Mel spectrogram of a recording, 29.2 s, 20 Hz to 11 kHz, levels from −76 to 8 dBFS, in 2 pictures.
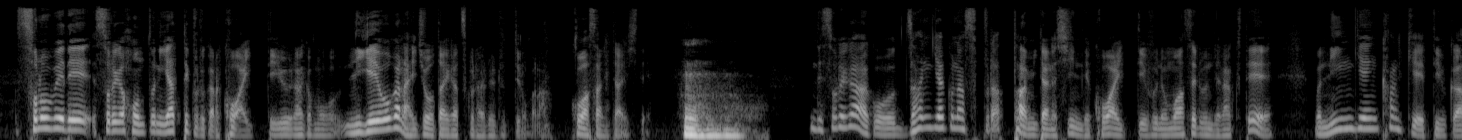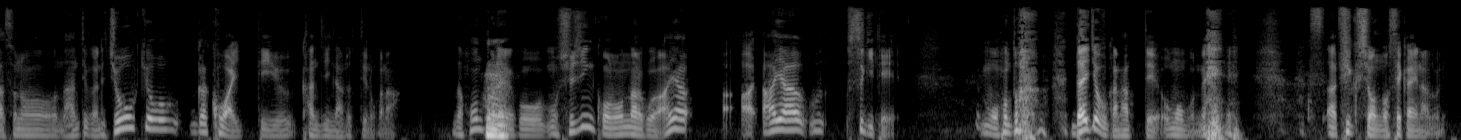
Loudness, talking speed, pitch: -26 LUFS, 385 characters per minute, 110 Hz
